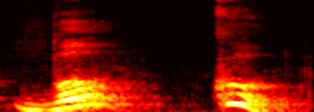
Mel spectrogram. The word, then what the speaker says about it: beaucoup: E-A-U is pronounced as O. O-U is pronounced as U. It becomes beaucoup.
